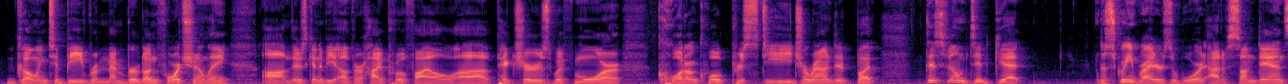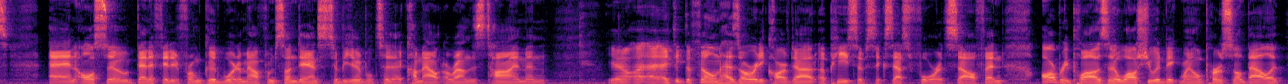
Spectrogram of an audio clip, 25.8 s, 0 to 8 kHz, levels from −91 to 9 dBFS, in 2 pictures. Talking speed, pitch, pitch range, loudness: 185 wpm, 110 Hz, 105-125 Hz, -18 LUFS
